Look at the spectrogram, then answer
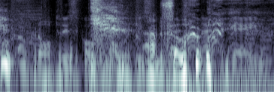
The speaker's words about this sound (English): oh, I think I'm gonna sneeze. Hold on.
